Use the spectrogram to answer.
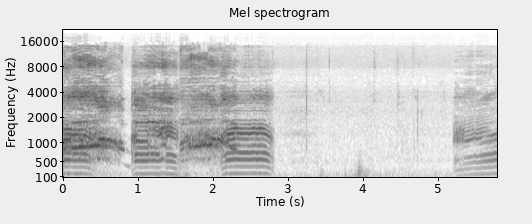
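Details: A village swan honks loudly several times in a row with rich nasal tones, goes quiet amid faint background noise, then honks again.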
